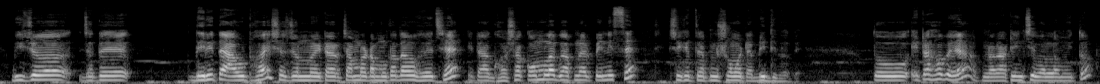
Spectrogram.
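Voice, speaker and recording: A seller with a husky voice giving a casual, explanatory product demonstration and often checking in with listeners. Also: mid-range voice. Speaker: product seller presenting a sales video.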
